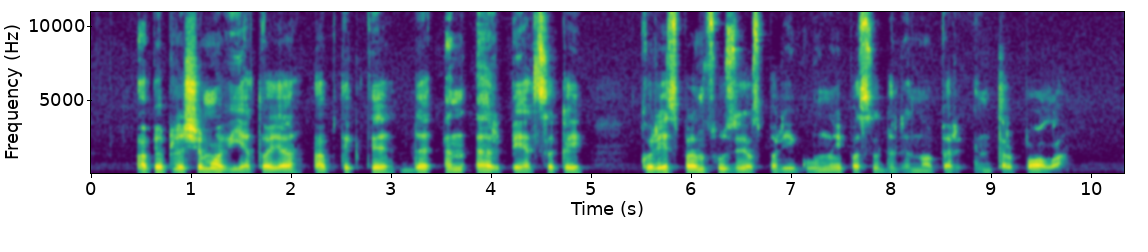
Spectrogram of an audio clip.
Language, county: Lithuanian, Kaunas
